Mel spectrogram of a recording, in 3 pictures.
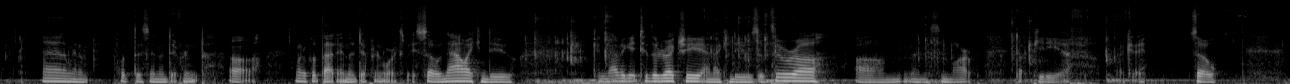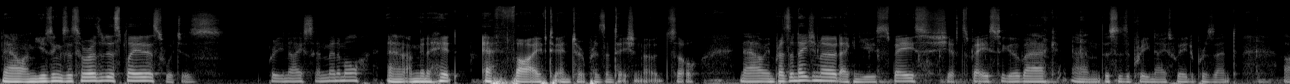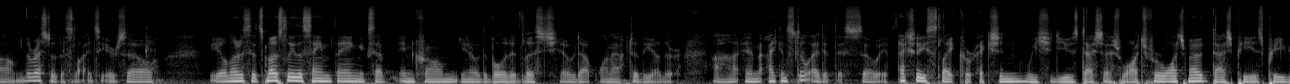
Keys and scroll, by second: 0.1 ctrl+super+h, 0.8 super+#, 4.9-10.7 typing, 11.0 Return, 13.1 super+l, 13.4 super+l, 18.0 F5, 19.7 F5, 22.2 shift+space, 22.5 shift+space, 23.2 _, 23.5 space, 33.8 super+1.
